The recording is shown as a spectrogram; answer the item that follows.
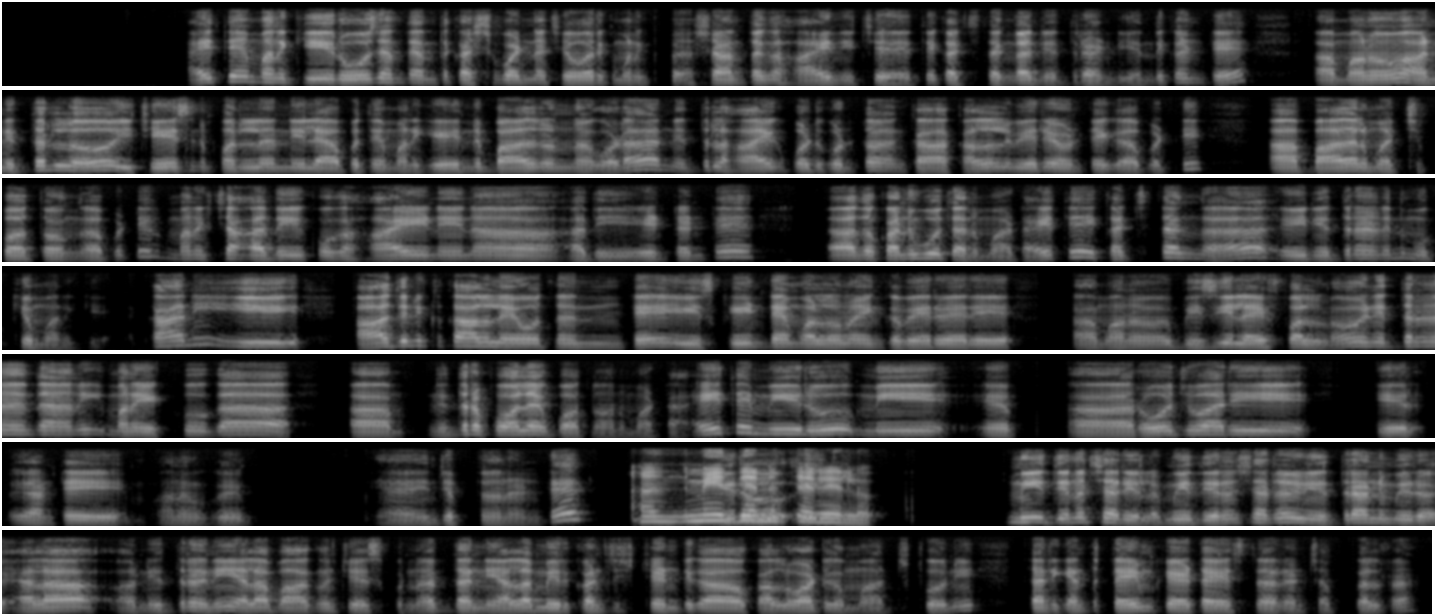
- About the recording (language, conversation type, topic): Telugu, podcast, హాయిగా, మంచి నిద్రను ప్రతిరోజూ స్థిరంగా వచ్చేలా చేసే అలవాటు మీరు ఎలా ఏర్పరుచుకున్నారు?
- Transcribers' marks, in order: in English: "స్క్రీన్ టైమ్"; in English: "బిజీ లైఫ్"; other background noise; in English: "కన్సిస్టెంట్‌గా"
